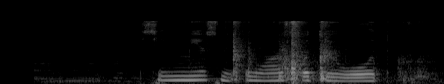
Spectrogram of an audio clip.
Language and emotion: Russian, sad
